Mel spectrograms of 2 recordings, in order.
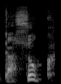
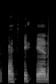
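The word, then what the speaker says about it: Kashyyyk: Ah, claro, verdad regresando a los imperiales en la televisión de la familia de Chewbacca, cuando dicen cachic, es como una pronunciación ahí de eh, kazuk. De nuevo, vamos a cambiar la. Eh, me imagino que en aquel momento lo más cercano a Cachique era esa pronunciación y hoy día pues ya está cambiada.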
